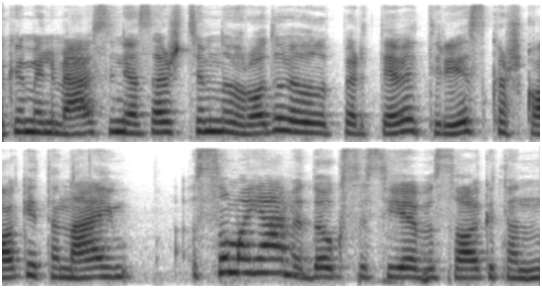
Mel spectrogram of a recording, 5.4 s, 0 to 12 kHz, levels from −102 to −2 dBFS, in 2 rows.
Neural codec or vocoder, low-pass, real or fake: vocoder, 44.1 kHz, 128 mel bands every 256 samples, BigVGAN v2; 10.8 kHz; fake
